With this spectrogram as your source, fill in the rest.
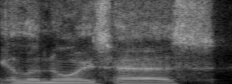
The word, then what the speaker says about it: Illinois: Sergeant Stacking, Illinois, right? The S is silent.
